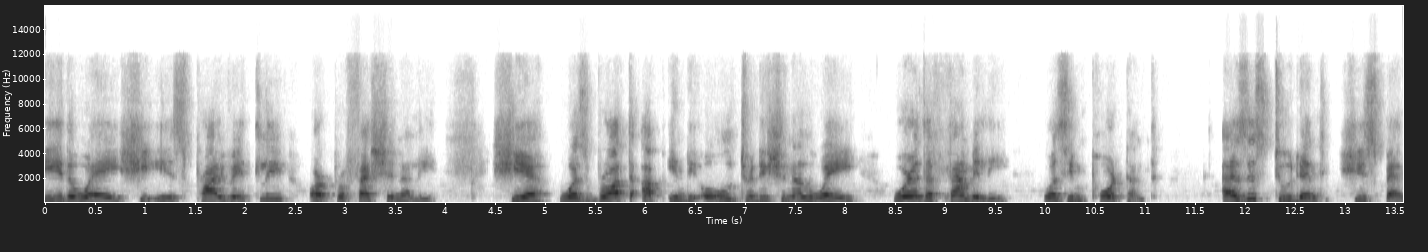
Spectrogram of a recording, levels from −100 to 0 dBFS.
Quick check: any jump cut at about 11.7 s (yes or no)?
no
